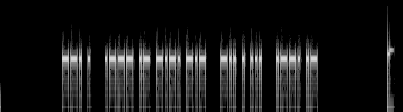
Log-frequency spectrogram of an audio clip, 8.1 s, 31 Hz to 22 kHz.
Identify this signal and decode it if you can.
Morse code, heard as a keyed tone, about 28 wpm, 700 Hz. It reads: GE JACK DES PA
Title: K1USN SST QSO Practice - 28wpm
